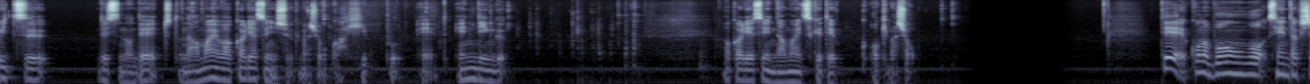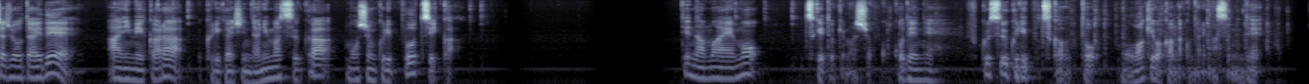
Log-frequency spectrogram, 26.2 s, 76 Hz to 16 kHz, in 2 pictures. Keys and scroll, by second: 4.6-6.5 typing, 22.1 e, 22.4 d, 23.3 n, 23.9 BackSpace, 24.6 Right, 25.2-26.1 typing.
